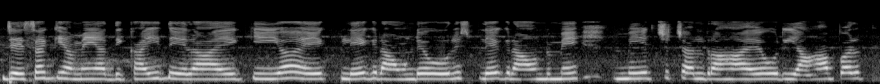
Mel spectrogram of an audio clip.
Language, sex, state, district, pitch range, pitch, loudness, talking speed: Hindi, female, Chhattisgarh, Balrampur, 245-270 Hz, 255 Hz, -14 LUFS, 170 wpm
